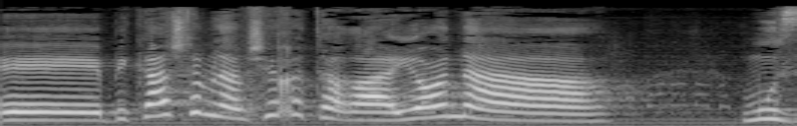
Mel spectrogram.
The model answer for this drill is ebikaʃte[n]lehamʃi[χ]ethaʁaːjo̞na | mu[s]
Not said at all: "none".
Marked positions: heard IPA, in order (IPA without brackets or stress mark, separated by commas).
m, χ, z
